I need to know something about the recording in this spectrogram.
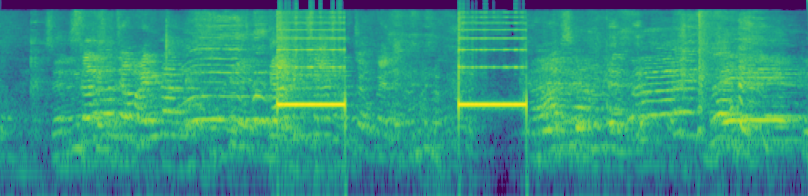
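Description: Two loud, steady electronic beeps, each about half a second long and a second and a half apart, edited in as censor bleeps. Under and around them a group of young men chatters and shouts.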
